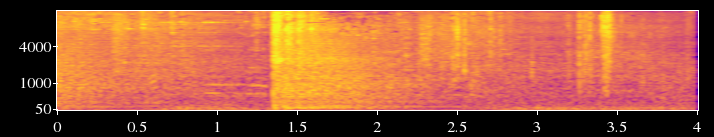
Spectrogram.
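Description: Gunfire in Battlefield 3 on co-op hard difficulty as the player shoots out bright lights: one loud burst after a low rumbling stretch, then a trailing decay and a brief later shot, with faint voice underneath.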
